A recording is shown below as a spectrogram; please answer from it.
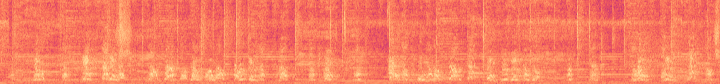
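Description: Several dogs barking and yipping near a backyard pond, with busy overlapping barks, yips and whimpers running steadily and loudly throughout, with no talk.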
